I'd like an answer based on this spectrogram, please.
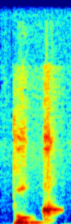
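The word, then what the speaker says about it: BUK: And then we got Arul Prakash, founder of Book Technology, B-U-K. It's pronounced as book, but it's B-U-K.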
